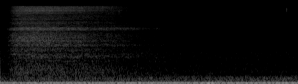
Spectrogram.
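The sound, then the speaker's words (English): A deep breath drawn in through the nose, a soft, steady, airy inhale that fades out after about a second and leaves quiet behind. “let's take a deep breath in through our nose, hold for a moment, and exhale with a loud sigh. So breathe in”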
